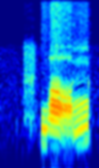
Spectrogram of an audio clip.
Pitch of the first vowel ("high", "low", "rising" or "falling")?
low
